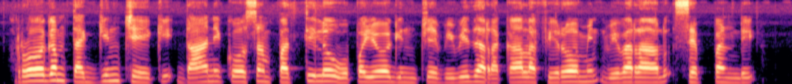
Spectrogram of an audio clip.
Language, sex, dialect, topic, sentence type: Telugu, male, Southern, agriculture, question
